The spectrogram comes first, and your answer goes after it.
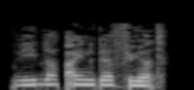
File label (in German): "wiedereingeführt", German; adjectives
